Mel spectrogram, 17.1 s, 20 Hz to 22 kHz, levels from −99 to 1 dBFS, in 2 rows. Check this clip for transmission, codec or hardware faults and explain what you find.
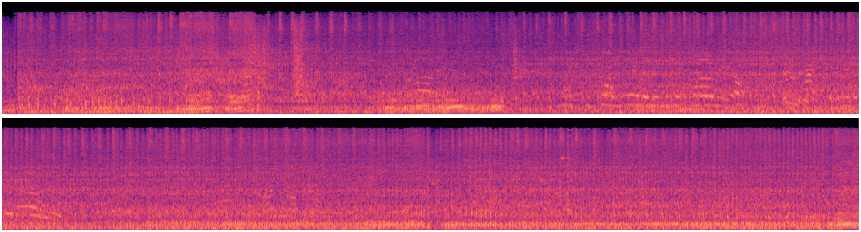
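No transmission, codec or hardware faults can be heard.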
